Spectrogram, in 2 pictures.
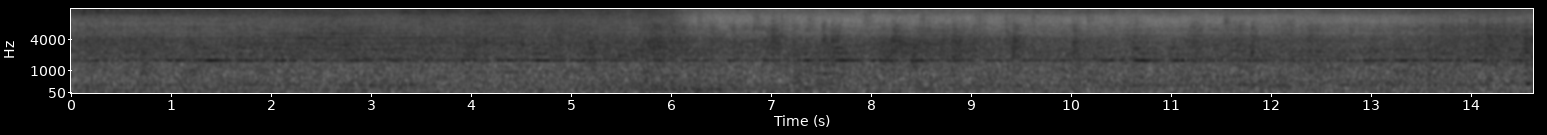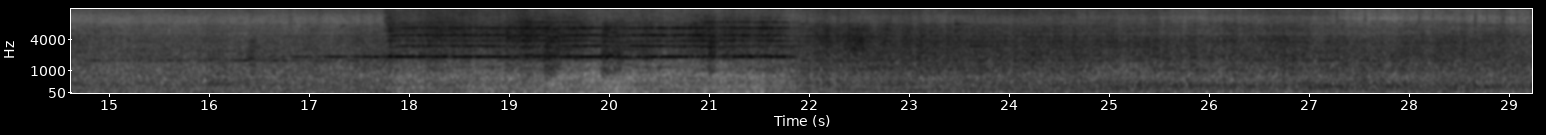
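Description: Freight train of covered hopper cars rolling past on a curve, a steady noise of wheels on rail with a thin high wheel squeal throughout. About 18 seconds in, a louder, shriller squeal with overtones rings for some four seconds, then drops back.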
